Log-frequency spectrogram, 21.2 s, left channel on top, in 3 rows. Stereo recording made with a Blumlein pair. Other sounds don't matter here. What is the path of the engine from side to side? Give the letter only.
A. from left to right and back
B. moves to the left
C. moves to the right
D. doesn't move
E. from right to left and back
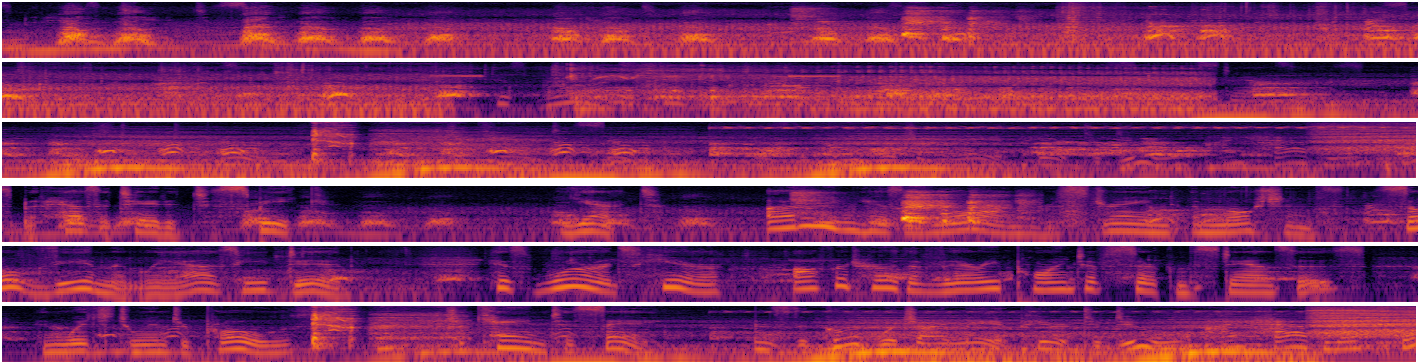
C.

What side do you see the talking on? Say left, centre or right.
right.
